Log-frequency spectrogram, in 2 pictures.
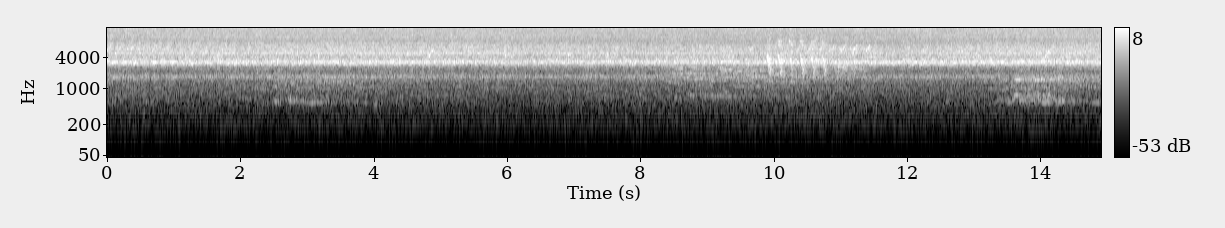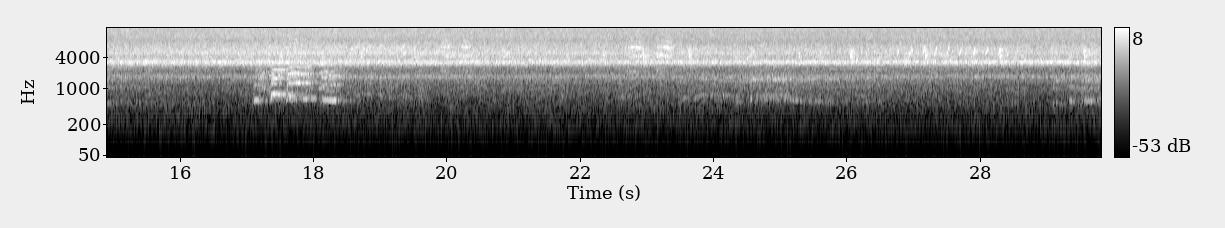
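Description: A steady, high-pitched insect drone. Over it, a distant bird calls about seven times, most like a rooster crowing; the loudest call comes about two-thirds of the way through.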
